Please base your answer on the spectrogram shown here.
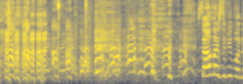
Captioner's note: laughter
